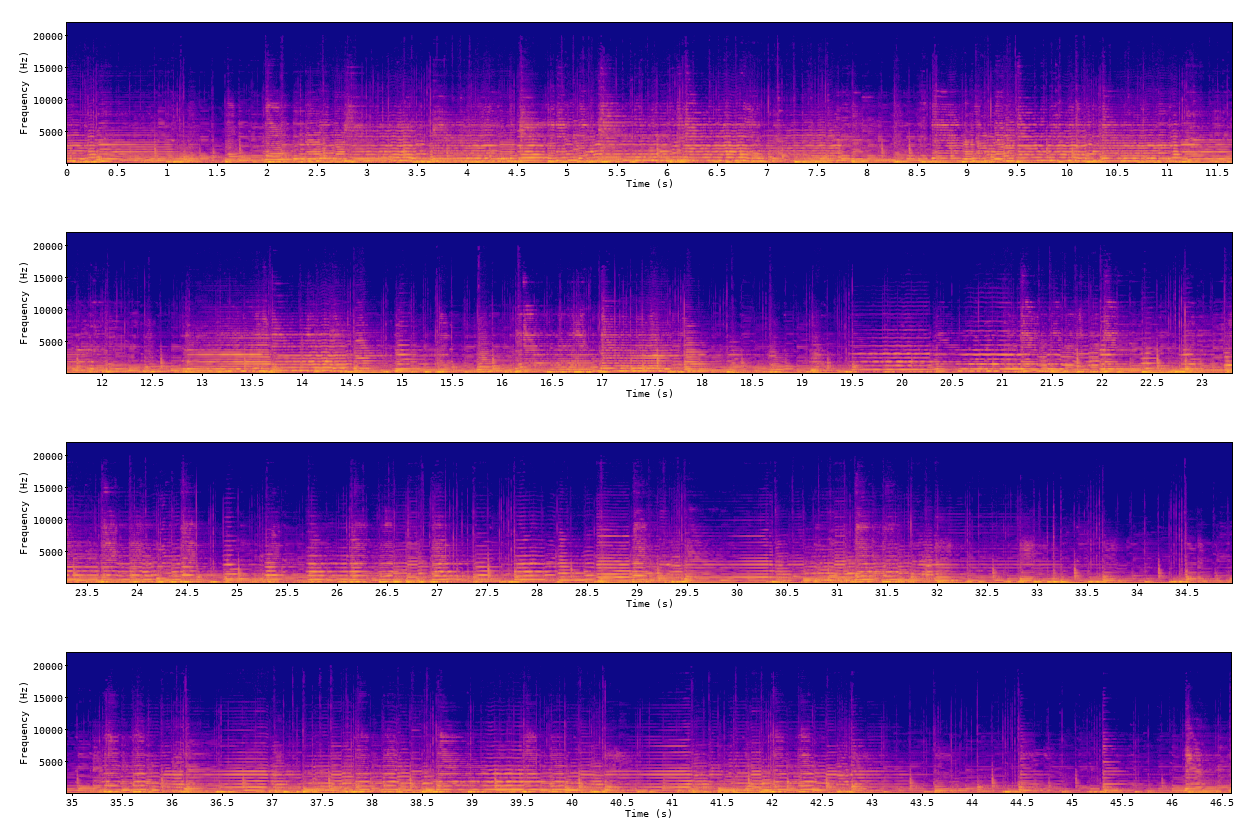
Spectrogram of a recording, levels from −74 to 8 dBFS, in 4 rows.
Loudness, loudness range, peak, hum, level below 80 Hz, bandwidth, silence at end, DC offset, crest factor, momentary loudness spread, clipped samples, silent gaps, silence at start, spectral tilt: -13 LUFS; 3 LU; -2 dBFS; none; -26 dBFS; 15 kHz; 0 s; under 0.1%; 12 dB; 6 LU; under 0.1%; none; 0 s; -5 dB/octave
